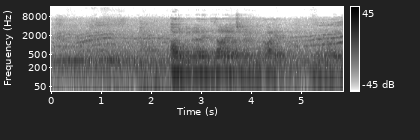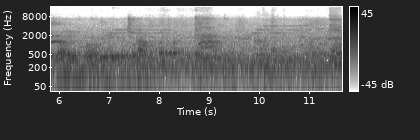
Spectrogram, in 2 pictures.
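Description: A young man recites with feeling through a microphone in an echoing hall.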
